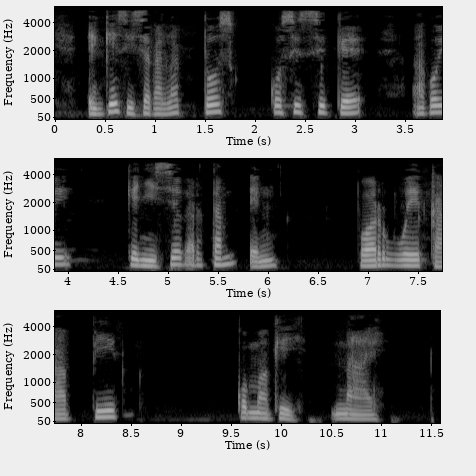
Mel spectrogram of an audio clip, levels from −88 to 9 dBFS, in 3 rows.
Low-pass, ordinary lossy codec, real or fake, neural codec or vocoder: 5.4 kHz; MP3, 32 kbps; real; none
